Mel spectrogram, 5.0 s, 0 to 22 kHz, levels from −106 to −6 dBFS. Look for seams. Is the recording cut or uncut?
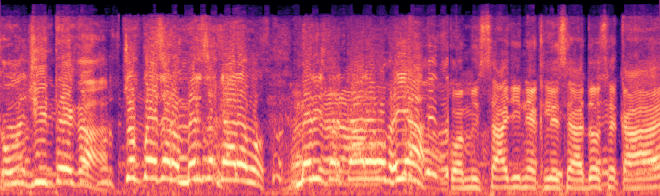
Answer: cut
